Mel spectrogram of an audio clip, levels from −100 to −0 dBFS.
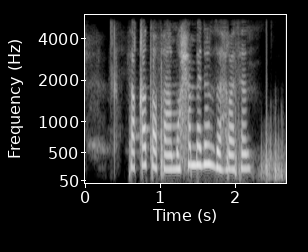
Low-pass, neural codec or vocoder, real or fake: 5.4 kHz; autoencoder, 48 kHz, 128 numbers a frame, DAC-VAE, trained on Japanese speech; fake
